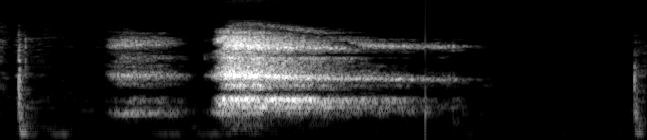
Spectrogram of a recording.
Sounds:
Sigh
